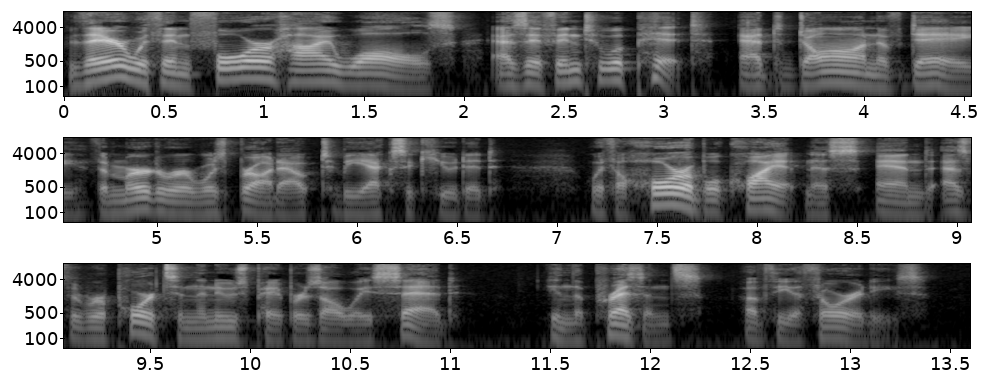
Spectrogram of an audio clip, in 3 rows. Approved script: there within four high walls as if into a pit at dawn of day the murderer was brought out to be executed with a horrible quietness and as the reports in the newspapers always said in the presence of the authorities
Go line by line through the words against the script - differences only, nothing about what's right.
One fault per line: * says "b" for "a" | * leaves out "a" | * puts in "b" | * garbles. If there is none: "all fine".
all fine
